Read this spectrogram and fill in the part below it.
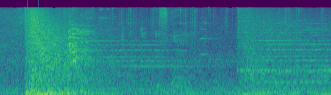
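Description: A loud crashing blast in the wizard video game Magicka bursts in near the start and trails into rumbling debris, with a second swell of noise toward the end.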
